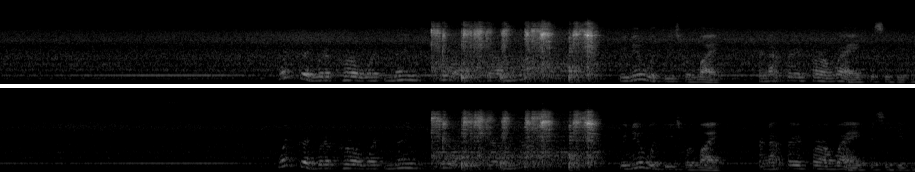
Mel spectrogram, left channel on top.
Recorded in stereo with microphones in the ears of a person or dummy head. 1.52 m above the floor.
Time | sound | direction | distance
2.8 | a man speaking | 15° left (ahead or behind) | 0.8 m
4.3 | writing | 15° left (ahead or behind) | 0.6 m
6.2 | a man speaking | 85° left | 1.1 m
